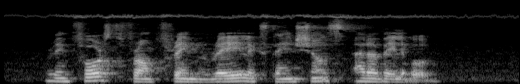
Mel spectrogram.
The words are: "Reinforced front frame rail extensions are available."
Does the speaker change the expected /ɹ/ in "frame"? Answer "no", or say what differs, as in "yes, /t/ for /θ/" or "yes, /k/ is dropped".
no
